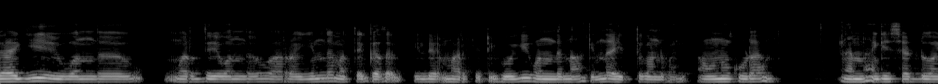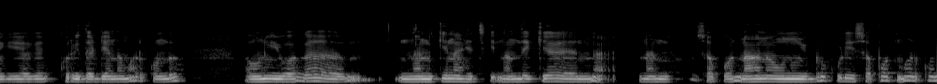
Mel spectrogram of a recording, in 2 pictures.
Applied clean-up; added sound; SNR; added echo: none; none; none; none.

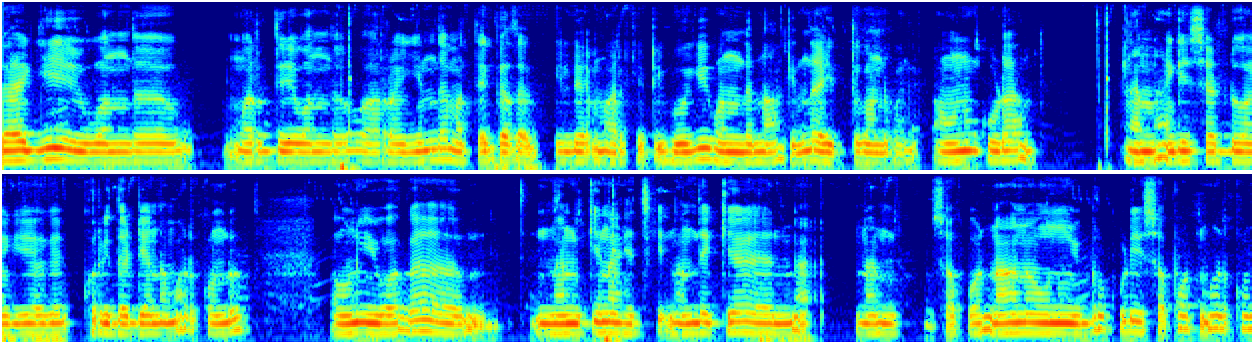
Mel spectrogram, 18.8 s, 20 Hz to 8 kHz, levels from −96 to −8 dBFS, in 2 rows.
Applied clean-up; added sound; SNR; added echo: neural mask model RNNoise.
